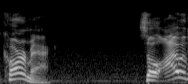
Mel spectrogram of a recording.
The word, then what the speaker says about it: Carmack: So I've been saying Cormac because you spelled it Cormac.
